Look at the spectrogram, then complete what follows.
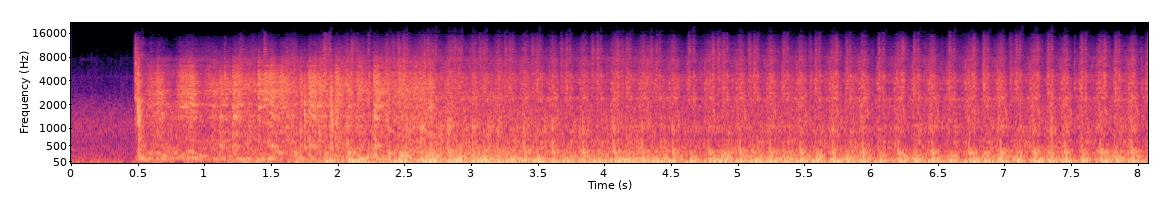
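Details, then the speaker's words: Engine catches after a short crank and lopes lumpy and uneven with a heavy low thump, running on four cylinders: cylinder one dead from a thrown rod, cylinder five dead from a lifter pushed out of its bore. "but it runs on four cylinders now because cylinder number five is dead because of the lifter being pushed out of the it's bore cylinder number one is dead because it threw a rod"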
